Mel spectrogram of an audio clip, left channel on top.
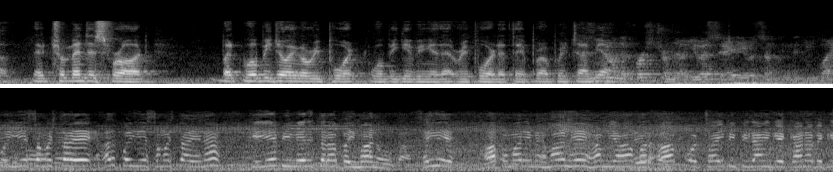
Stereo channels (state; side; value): different; both; correlation 0.00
